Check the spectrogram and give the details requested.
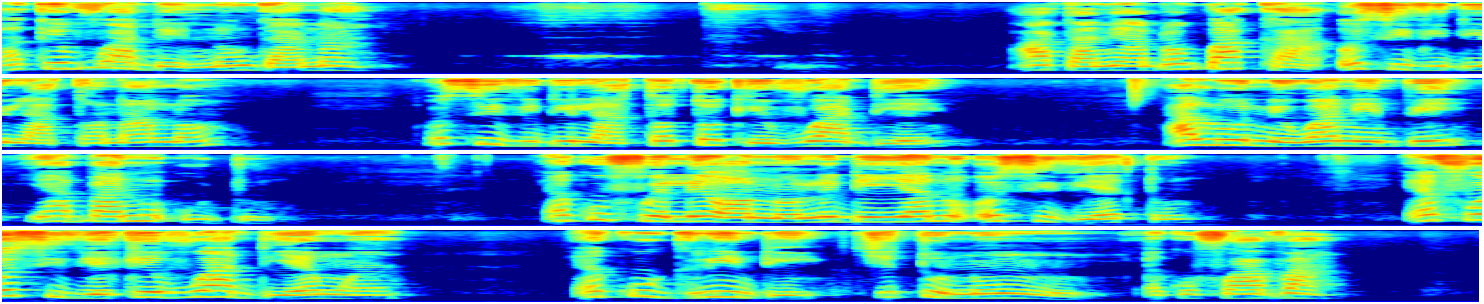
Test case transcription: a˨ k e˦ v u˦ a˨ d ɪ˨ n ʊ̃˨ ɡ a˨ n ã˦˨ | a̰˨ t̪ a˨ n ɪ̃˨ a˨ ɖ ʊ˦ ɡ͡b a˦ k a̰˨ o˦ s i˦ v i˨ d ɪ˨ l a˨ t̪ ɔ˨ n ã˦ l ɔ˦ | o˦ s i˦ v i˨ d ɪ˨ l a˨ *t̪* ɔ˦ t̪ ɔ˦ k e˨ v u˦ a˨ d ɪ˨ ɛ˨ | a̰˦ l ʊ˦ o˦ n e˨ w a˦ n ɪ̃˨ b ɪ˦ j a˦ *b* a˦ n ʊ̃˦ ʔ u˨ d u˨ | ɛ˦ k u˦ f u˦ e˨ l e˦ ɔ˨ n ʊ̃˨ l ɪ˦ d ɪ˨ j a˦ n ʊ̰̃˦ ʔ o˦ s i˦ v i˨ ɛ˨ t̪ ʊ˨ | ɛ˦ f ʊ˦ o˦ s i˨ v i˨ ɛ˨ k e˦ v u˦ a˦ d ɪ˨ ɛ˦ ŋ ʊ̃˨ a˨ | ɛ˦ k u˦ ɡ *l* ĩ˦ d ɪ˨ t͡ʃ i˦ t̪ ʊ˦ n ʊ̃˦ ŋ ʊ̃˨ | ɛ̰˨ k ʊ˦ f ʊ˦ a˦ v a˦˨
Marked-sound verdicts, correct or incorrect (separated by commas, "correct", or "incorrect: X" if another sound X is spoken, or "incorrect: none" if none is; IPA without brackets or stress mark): correct, correct, incorrect: ɾ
